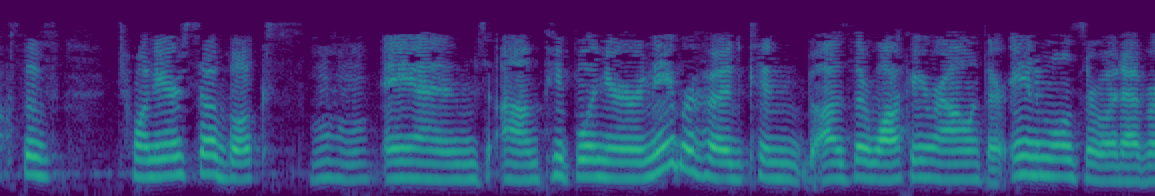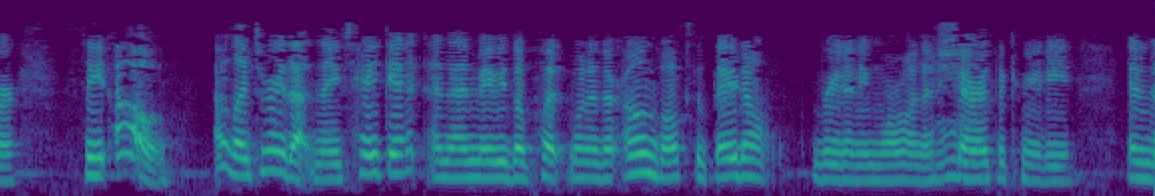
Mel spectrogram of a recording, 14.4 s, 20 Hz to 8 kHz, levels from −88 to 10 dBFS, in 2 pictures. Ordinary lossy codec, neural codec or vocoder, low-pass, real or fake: MP3, 24 kbps; codec, 16 kHz, 8 kbps, FreqCodec, smaller model; 7.2 kHz; fake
